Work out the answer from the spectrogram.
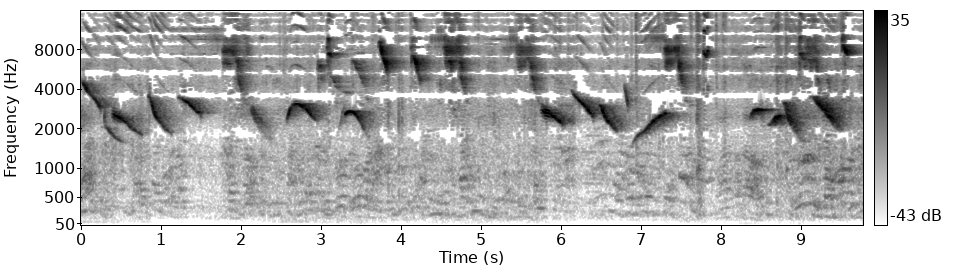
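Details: Green-winged saltator singing the song style called 60 boi (dançarino), delivered face-on: loud, rich whistled phrases of slurred falling and rising notes in short bursts with brief pauses, over faint background noise.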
